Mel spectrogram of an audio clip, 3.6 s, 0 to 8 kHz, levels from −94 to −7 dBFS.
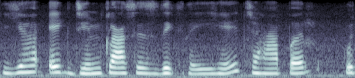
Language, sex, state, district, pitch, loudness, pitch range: Hindi, female, Madhya Pradesh, Dhar, 195 Hz, -18 LUFS, 185-210 Hz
